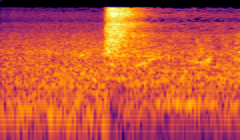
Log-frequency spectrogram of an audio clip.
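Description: Road traffic running steadily, with a heavy vehicle's air brake letting out a short hiss about a second in.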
